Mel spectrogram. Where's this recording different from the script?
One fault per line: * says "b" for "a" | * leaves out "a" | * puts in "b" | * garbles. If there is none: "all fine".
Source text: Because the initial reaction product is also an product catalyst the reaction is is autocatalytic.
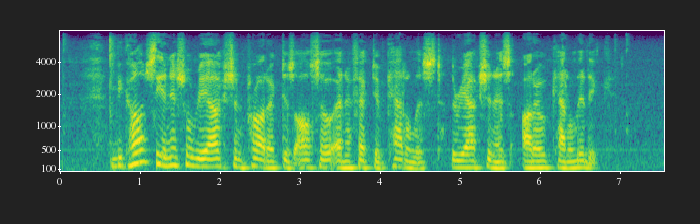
* says "effective" for "product"
* leaves out "is"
